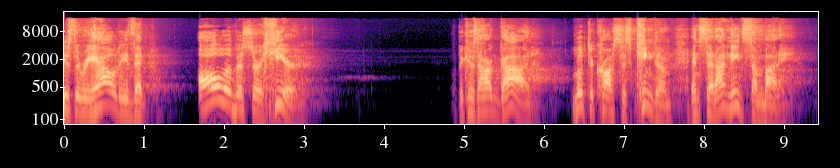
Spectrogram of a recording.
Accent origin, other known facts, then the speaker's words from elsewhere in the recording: United States; I was blessed beyond measure to be born in this country.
